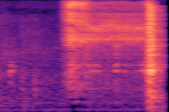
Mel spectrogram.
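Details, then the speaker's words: Pressure canner of tomatoes cooling down, weight/gauge lifted to check: short soft hiss of escaping steam means it is not down from pressure yet, so leave it a few more minutes before removing. "there is until a little bit of hissing going on in there so i'm going to leave that for a few more minutes and then i'll come back and i'll take it off"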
